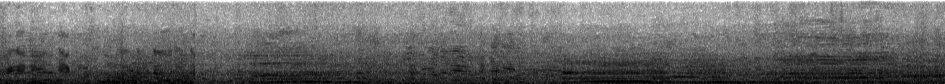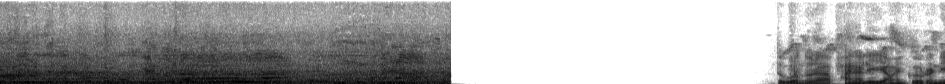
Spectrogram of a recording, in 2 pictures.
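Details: Cattle at a crowded cattle market, bought and brought home: several drawn-out, harmonic moos around the middle of the clip over heavy crowd chatter and market noise, then a break and a burst of speech.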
